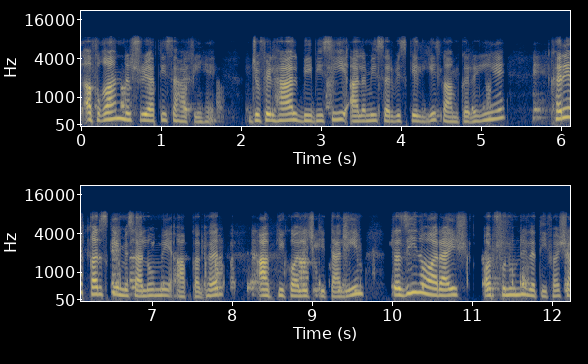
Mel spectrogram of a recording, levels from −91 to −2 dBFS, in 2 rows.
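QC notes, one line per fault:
0.14–0.65 s, 1.26–2.12 s and 3.03 s to the end: echo leak. A delayed copy of the speech trails it by 349 ms, roughly 10 dB quieter. The likely cause is a loudspeaker at one end whose echo canceller let part of the microphone pickup travel back down the line.
1.80–2.04 s, 4.00–4.12 s, 5.28–5.62 s, 9.70–9.97 s and 10.80–11.10 s: background gated by the echo canceller. The room sound dips sharply, up to about 40 dB, for roughly a tenth to a third of a second each time. The canceller clamped the microphone while the loudspeaker played, then released it.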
